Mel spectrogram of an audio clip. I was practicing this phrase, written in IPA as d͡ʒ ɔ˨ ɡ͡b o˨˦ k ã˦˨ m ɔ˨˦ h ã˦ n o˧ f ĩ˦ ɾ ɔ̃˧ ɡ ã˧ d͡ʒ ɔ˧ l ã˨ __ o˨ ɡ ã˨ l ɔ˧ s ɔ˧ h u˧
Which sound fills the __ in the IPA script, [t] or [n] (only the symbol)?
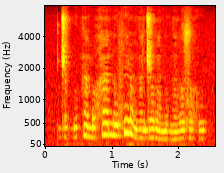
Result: n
